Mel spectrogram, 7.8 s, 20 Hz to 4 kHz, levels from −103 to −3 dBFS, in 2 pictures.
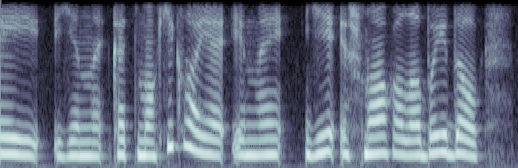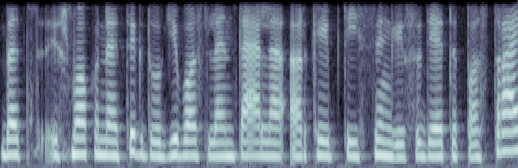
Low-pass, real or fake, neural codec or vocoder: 3.6 kHz; real; none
